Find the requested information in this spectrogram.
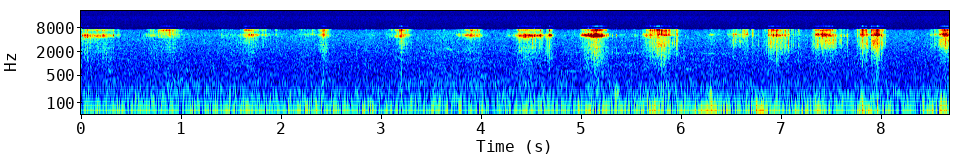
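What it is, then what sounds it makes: Plastic jar of loose costume jewels, shaken. A small clear plastic stacking jar holding loose gold costume jewels is shaken in the hand. It gives quiet, irregular bursts of bright, clicking rattle over a low steady hiss.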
